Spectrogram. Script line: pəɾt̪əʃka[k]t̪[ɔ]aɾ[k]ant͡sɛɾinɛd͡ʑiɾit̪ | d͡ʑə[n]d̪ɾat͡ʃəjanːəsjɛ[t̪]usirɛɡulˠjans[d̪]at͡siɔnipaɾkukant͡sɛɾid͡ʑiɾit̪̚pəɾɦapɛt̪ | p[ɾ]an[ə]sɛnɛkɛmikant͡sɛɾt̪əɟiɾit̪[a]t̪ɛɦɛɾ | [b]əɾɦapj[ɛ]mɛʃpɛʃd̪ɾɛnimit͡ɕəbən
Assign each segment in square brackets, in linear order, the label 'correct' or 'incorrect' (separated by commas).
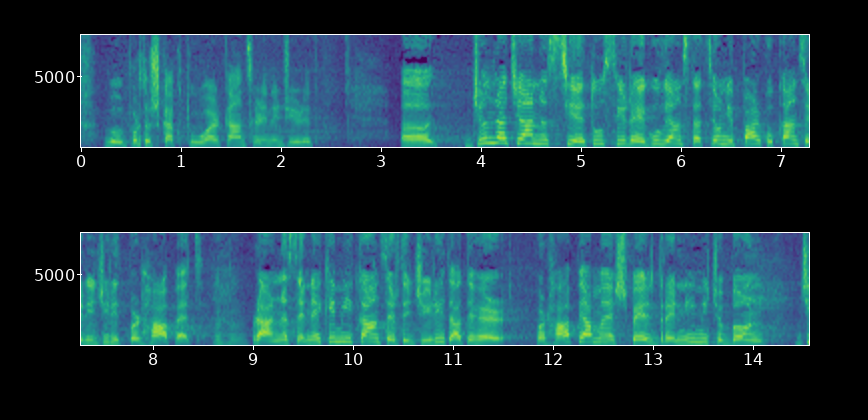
correct, incorrect, correct, correct, correct, incorrect, correct, correct, correct, incorrect, incorrect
